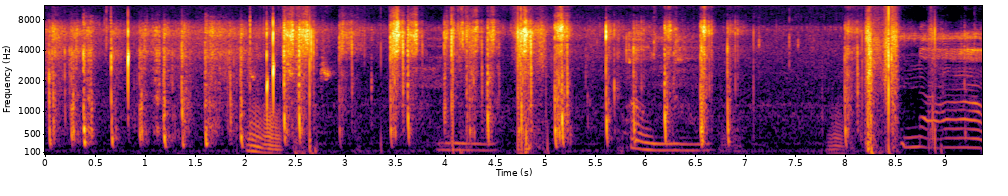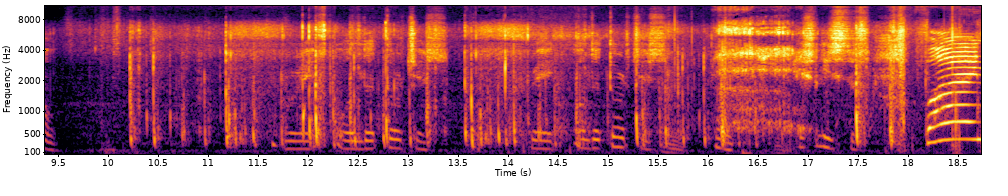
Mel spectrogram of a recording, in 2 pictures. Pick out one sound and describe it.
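A pickaxe knocks against stone in quick blows.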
